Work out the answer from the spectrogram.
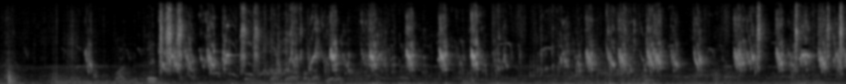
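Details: Budgies playing in their cage, described as happy, begin quietly, then break into loud, rhythmic, scratchy squawking chirps repeated in quick pulses.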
